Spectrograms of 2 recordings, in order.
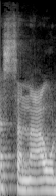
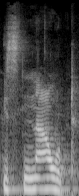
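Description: First: Snout said as "sanaut"; snout as spelt. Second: Snout said as "isnaut"; snout as read. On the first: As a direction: put a vowel between s and n in snout. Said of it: "लिखा है". (snout को सनाउट पढ़ना) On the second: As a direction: lead into snout with a short i before sn. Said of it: "लेकिन इसे पढ़ते हैं". (snout को इस्नाउट पढ़ना) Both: Shown as a demonstration.

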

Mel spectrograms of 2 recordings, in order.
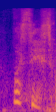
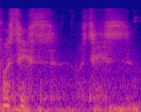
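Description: First: Much softer gentle "What's this?" to the dog; soft coaxing. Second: "What's this?" breathed in a soft whisper. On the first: Trainer to nervous Magpie, softly coaxing "What's this?". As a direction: ease the nervous dog in quietly. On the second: Trainer whispering "What's this?" to nervous Magpie. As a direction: whisper it so the dog isn't spooked. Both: Real, not acted.

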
